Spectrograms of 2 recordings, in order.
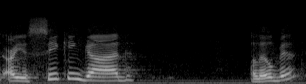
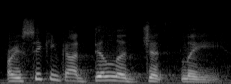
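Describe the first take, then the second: First: "a little bit" lifted as a question; light questioning. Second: Lower, softer, spell out each beat of "diligently"; deliberate emphasis. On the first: Preacher asking the congregation about half-measures, light questioning. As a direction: ask it lightly, rising on "bit". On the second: Preacher challenging the congregation to seek God, deliberate emphasis. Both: Shown as a demonstration. Contrasts half-hearted and diligent seeking.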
